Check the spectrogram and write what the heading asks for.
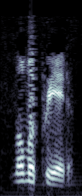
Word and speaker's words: Loma Prieta: I've documented since the, am I saying this right? The Promo Eleta, is that the word? The earthquake in 1989 up there in San Francisco. – Loma Prieta, right.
